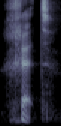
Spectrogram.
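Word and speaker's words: חית: you would really emphasize het and it's sometimes written as in English is transliterated as a CH but it's not pronounced cha it's pronounced ha so CH as in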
